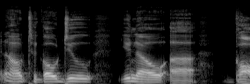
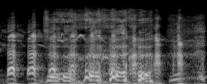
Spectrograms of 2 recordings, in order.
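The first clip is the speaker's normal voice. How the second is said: laughing; 6 semitones higher, 4 dB louder than usual. Real, not acted. Joking plug, laughing.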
